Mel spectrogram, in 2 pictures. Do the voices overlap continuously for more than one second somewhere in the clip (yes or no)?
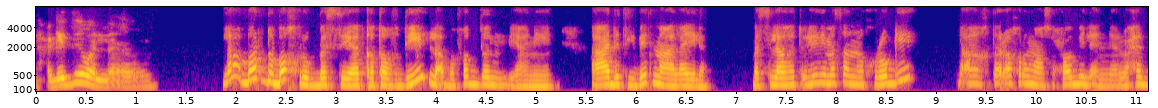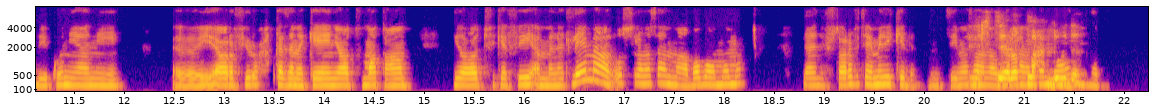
yes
